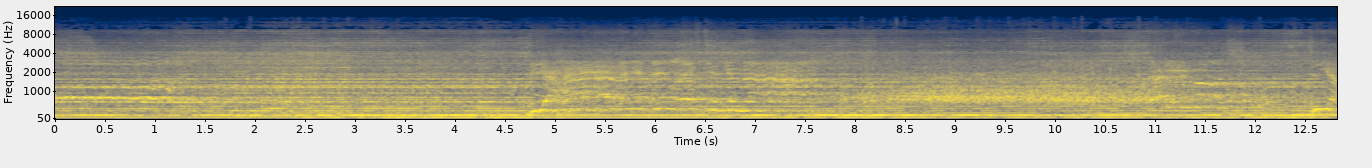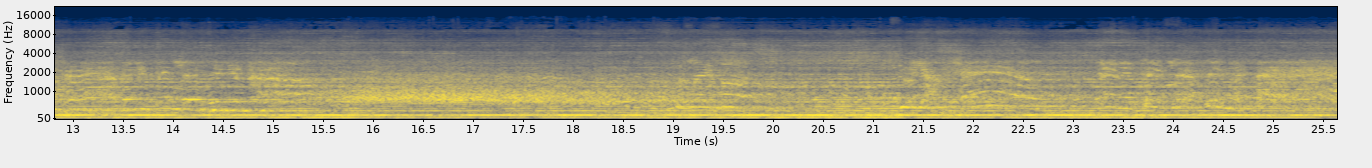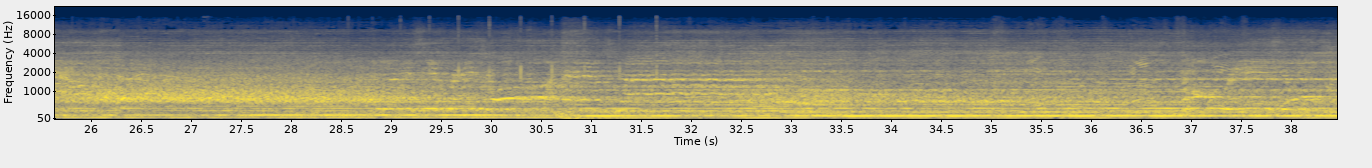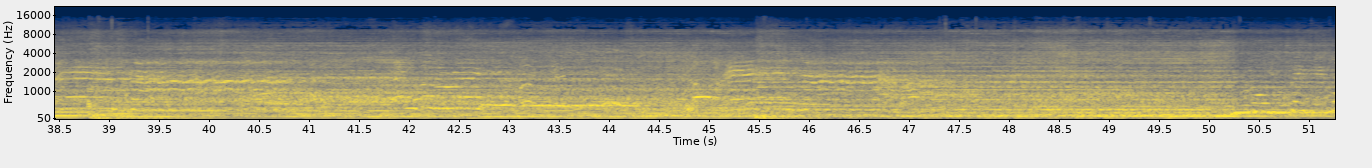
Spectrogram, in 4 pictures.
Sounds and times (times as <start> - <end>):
Music: 0.0 - 51.2.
